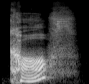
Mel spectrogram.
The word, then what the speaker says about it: calf: L can be silent before F, as in behalf, stress on the second syllable, behalf. Calf, half.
